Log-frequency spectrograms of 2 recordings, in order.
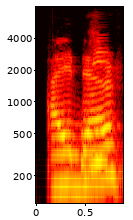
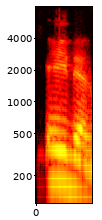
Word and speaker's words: either: আইদার নাকি এইদার, মানে দুইটার উচ্চারণ দুই ভাবে হচ্ছে, তো এইটা একটু যদি ই করতেন।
